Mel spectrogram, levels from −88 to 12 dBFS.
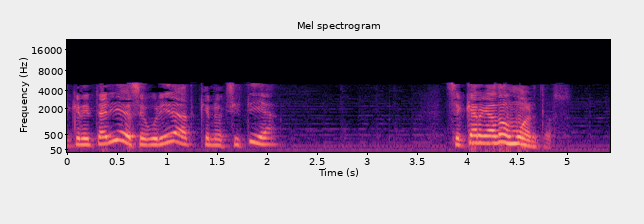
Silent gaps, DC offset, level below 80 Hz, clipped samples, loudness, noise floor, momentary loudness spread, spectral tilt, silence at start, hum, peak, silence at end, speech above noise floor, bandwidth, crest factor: none; under 0.1%; -46 dBFS; under 0.1%; -13 LUFS; -46 dBFS; 12 LU; -7 dB/octave; 0 s; 50 Hz at -50 dBFS; 0 dBFS; 0.6 s; 33 dB; 5.4 kHz; 14 dB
